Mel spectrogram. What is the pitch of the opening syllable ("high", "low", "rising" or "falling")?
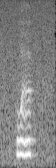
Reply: falling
